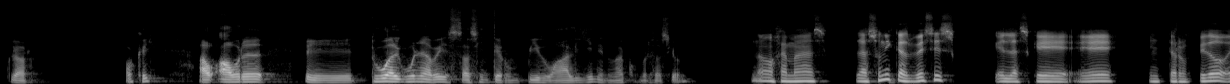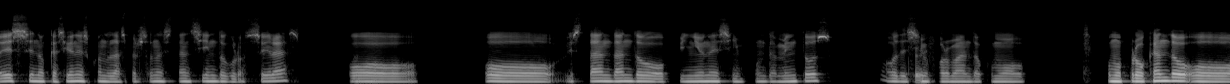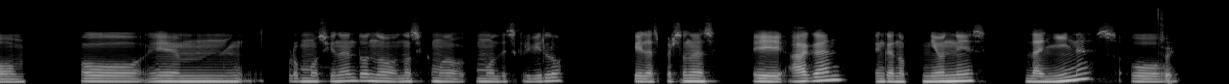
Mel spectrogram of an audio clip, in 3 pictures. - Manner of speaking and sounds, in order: other background noise
- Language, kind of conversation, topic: Spanish, podcast, ¿Cómo lidias con alguien que te interrumpe constantemente?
